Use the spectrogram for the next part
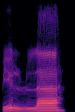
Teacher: ada juga sebagian yang membacakan billah dengan bacaan yang tebal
